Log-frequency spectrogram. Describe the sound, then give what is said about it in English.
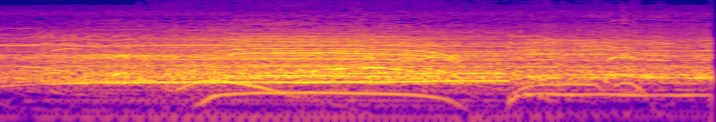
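A large crowd of hundreds of people in a meadow roars and cheers continuously in celebration after meditating and praying for peace, many voices blending into a dense wall of sound, with rising and falling whoops standing out near the middle. “After a while, the crowd erupted into cheers and celebration.”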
